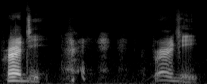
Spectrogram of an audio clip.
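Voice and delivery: a small growly creature calling; growly little voice. Acted. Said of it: "this sort of growly voice going".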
